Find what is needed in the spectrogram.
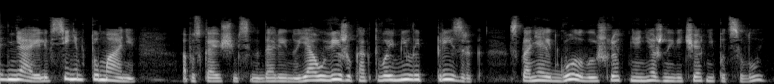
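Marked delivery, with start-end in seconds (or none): none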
